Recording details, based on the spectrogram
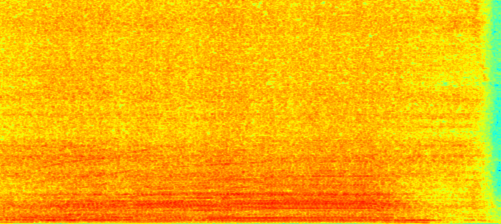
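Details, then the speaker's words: Edelbrock carburetor on a warmed engine, choke open, cold weather: even, steady fast-idle roar with no stumble, then shut off; mixture leans out as it should. "The mixture has leaned out just exactly like it's supposed to, and you don't need as much gasoline for every part of air."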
